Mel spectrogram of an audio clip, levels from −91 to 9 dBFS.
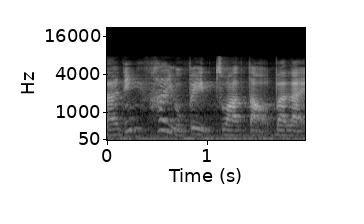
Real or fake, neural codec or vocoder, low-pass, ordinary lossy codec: real; none; none; none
